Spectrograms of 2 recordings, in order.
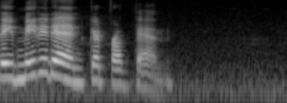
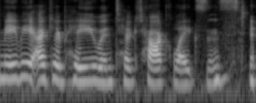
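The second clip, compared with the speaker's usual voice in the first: normal talking voice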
